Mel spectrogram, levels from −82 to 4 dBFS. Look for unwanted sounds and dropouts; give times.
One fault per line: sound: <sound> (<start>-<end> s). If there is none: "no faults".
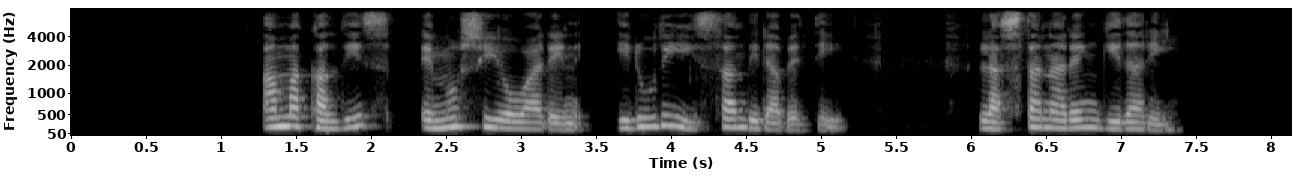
no faults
